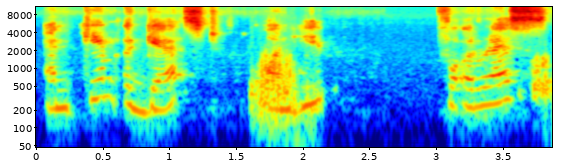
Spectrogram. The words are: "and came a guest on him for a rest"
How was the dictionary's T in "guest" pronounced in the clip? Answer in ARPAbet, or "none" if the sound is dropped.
T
